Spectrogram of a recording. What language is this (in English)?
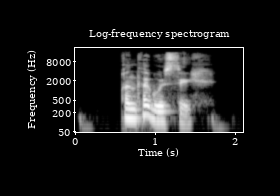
Kabyle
